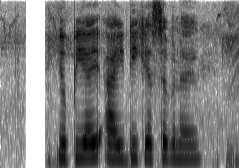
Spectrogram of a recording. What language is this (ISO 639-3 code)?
hin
